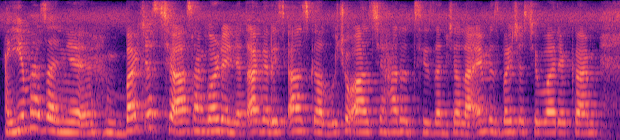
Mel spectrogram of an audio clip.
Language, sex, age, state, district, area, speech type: Kashmiri, female, 18-30, Jammu and Kashmir, Baramulla, rural, spontaneous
